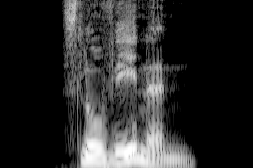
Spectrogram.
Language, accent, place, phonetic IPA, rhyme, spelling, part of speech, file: German, Germany, Berlin, [sloˈveːnɪn], -eːnɪn, Slowenin, noun, De-Slowenin.ogg
- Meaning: female equivalent of Slowene (“person from Slovenia”)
